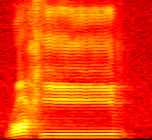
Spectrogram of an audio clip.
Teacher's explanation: the ra is heavy, ha is heavy, and it lands on the ya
